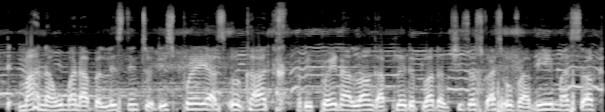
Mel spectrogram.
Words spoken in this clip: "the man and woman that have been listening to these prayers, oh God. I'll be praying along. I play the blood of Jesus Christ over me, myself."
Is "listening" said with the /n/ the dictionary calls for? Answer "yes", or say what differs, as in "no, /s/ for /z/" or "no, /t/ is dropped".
yes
